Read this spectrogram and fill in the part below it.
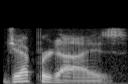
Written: jeopardize

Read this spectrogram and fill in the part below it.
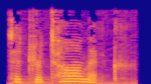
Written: tetratomic

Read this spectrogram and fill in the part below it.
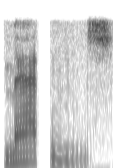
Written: matins

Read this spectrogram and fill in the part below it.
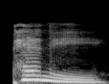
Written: penney

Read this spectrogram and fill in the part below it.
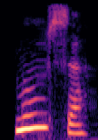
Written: musa

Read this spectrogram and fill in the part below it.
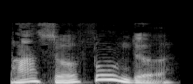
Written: passofundo

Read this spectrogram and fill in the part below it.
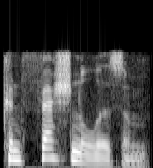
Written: confessionalism

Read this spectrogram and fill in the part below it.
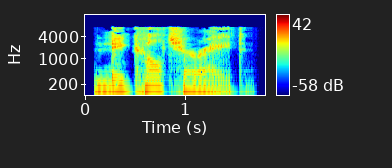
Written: deculturation

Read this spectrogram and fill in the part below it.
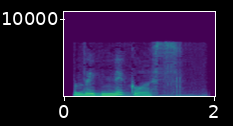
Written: lignicolous

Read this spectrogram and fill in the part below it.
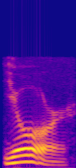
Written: you're

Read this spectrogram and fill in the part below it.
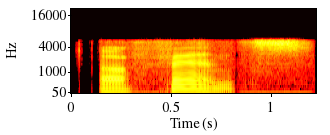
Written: offence

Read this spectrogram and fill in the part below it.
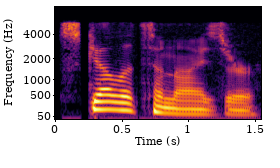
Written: skeletonizer

